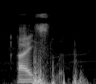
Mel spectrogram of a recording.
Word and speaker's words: Islip: Islip.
